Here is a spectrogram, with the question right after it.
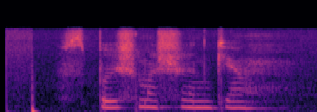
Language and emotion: Russian, sad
